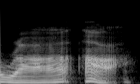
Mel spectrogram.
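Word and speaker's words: ראה: the Lamed He verb, that's not a real consonant. It's not pronounced. So that last syllable is open now, and that vowel is a kamatz too. A long ah. He saw ra-ah.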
